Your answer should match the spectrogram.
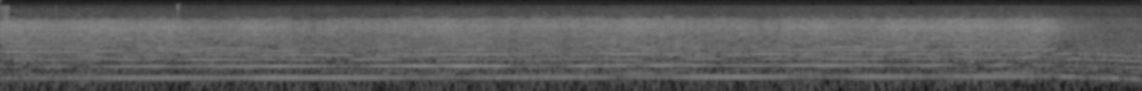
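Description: A race car engine in a sim racing game at the Nürburgring drones steadily for several seconds, its pitch rising and falling gently as it holds speed, with no talking.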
